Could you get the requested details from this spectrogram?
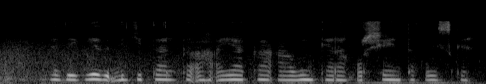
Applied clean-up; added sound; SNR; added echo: none; Thunder; 19 dB; none.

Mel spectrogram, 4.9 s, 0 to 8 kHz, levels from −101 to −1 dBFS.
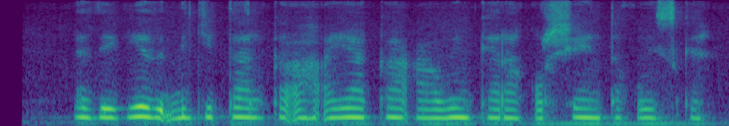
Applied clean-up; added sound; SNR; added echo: none; none; none; none.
